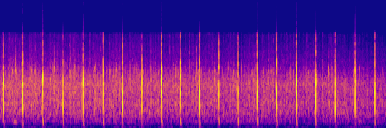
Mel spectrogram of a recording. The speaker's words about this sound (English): Let's give them a round of applause today, guys.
